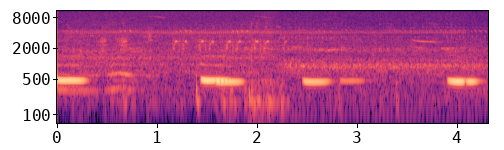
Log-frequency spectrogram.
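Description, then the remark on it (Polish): A European fire-bellied toad gives four soft, low, mellow 'oop' calls, each short and pure-toned, spaced about a second or more apart over a faint, steady background hum. “Kumak nizinny kumka.”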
